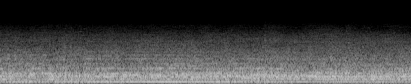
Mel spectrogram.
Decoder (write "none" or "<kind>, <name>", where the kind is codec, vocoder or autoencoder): codec, SNAC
